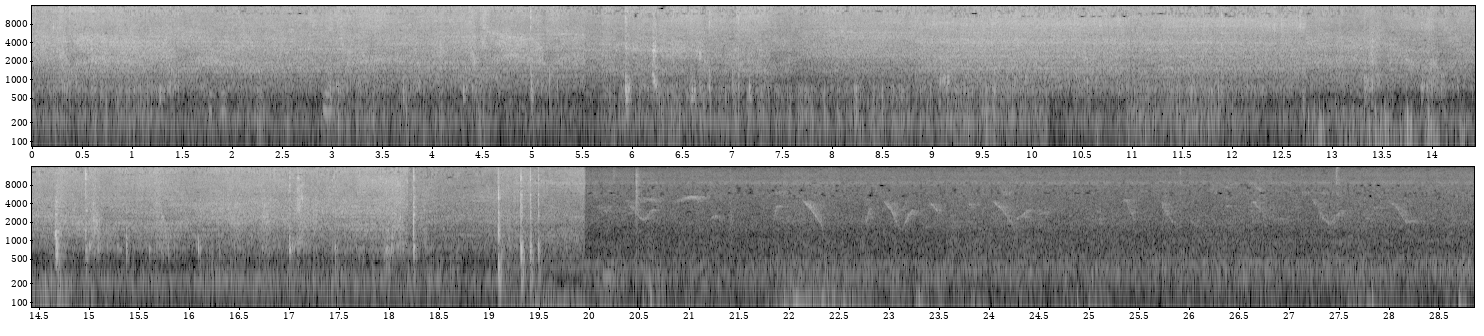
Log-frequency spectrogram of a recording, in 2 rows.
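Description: Chicken curry frying in a metal kadai, with a steady sizzle and the metal spatula scraping and clicking against the pan as it is stirred. About 19 seconds in, the sizzle stops and gives way to a much quieter background with a low rumble.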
